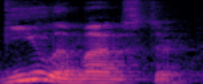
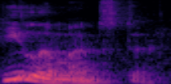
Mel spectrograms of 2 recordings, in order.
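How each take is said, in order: First: Gila starts with a hard G sound. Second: Gila starts with an H sound. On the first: The speaker calls it wrong. "you would think you would pronounce it" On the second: The speaker calls it right. "they don't pronounce the G"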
